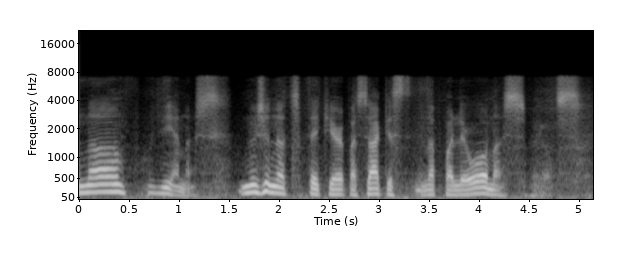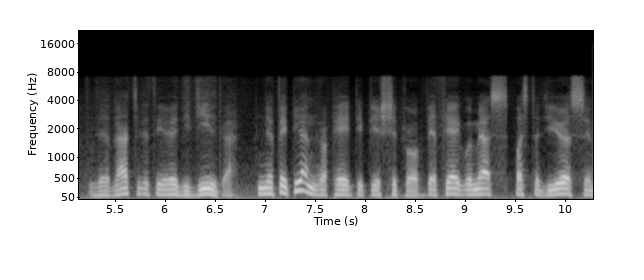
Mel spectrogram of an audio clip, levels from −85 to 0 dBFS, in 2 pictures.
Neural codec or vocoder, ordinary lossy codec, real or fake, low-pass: codec, 16 kHz, 0.5 kbps, FunCodec, trained on Chinese and English, 25 frames a second; MP3, 96 kbps; fake; 7.2 kHz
